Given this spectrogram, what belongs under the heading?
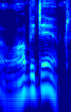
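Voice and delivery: grave, no-joke, dead-serious deadpan delivery. Quoting a cartoon character's greatest line, said very seriously. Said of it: "he'll say it so serious".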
